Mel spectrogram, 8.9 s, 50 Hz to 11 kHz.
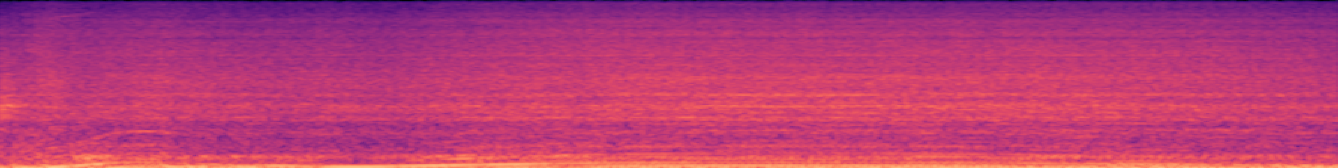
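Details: L67 drift ute with a newly wired switch panel and push-button start, in neutral with fans and fuel pump on: engine fires up promptly and revs cleanly through blips with a smooth deep exhaust note, no misses; starts and runs fine.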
